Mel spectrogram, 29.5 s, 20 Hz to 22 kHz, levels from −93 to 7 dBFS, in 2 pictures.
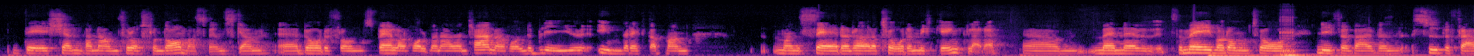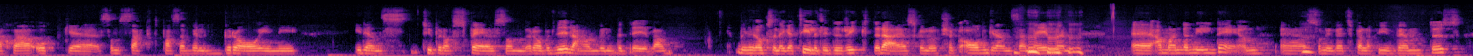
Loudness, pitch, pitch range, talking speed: -21 LUFS, 165 Hz, 160-175 Hz, 155 wpm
